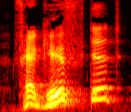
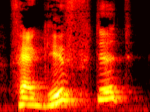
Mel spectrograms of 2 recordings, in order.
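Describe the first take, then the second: First: Vergiftet higher and louder still; apothecary's panic rising; horrified repeat. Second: Loud, slow rising Vergiftet; shocked apothecary asking; horrified question. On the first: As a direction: echo Vergiftet, more alarmed. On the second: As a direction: stretch Vergiftet out in disbelief. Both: A narrator's reading.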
